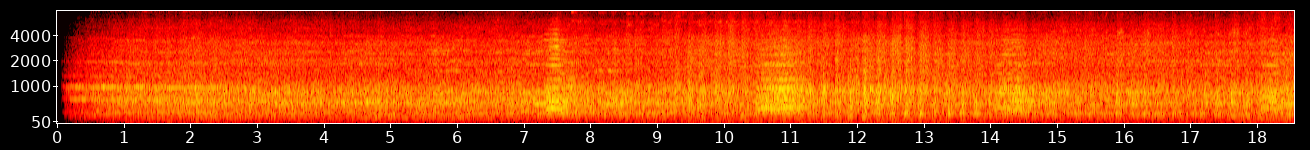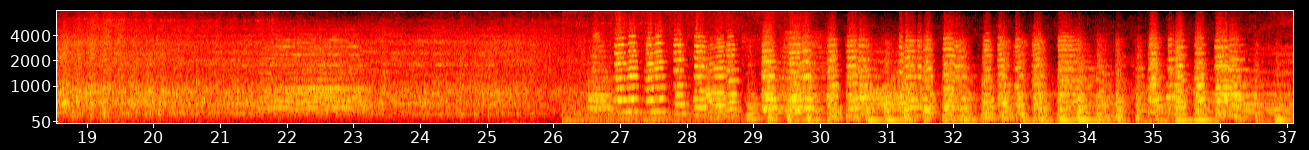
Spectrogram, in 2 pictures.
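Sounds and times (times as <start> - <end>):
train horn blasts: 0.1 - 1.2, 7.3 - 7.9, 10.5 - 11.3, 14.1 - 14.8, 18.0 - 18.6, 21.6 - 23.3, 26.4 - 37.0
freight train rumbling: 0.1 - 37.0
wheels clicking on rails: 7.6 - 21.9.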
